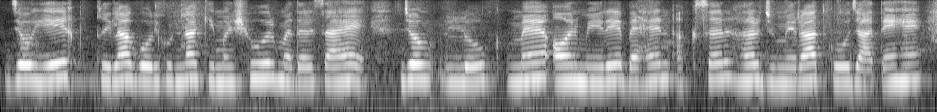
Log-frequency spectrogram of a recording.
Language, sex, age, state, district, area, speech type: Urdu, female, 18-30, Telangana, Hyderabad, urban, spontaneous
